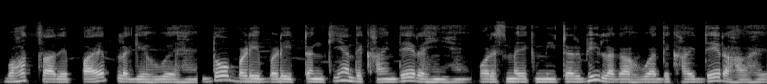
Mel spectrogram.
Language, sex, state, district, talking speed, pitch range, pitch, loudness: Hindi, male, Bihar, Saran, 185 wpm, 120-130 Hz, 125 Hz, -22 LUFS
